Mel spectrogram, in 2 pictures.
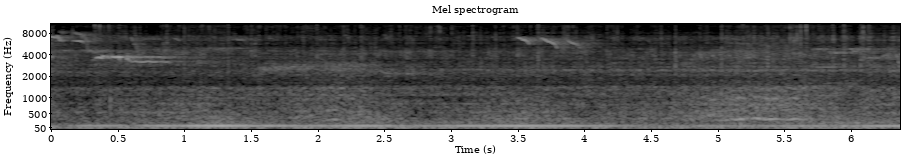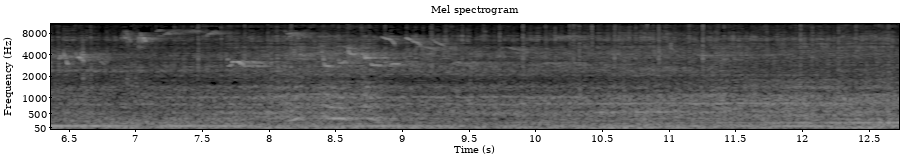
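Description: Woodland birds chirping in short, scattered high calls over a low, steady hum.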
